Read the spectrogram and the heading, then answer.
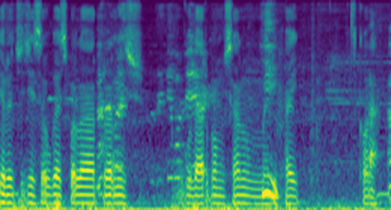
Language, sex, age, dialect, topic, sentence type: Bengali, male, 18-24, Western, agriculture, statement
